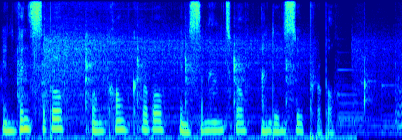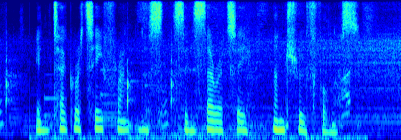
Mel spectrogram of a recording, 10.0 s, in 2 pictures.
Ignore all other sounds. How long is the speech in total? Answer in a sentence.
You can hear the speech for 9 seconds altogether.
